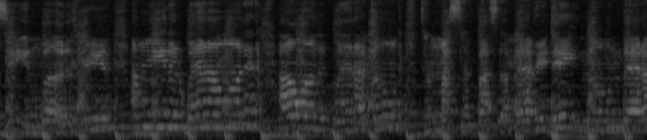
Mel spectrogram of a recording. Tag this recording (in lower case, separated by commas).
music, female singing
